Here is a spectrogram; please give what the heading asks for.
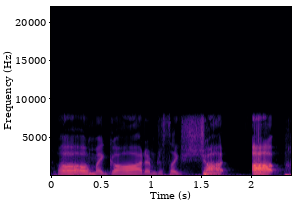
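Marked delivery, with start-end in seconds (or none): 1.3-2.4 loud retold yell of exasperation; exasperated. Reacting to the nonstop gym talker, exasperated yell. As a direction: punch each word out loud.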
